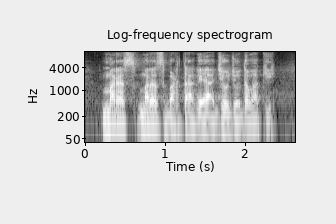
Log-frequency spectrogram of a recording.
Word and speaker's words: مرض: تو لفظ ہے, لوگ کہتے ہیں مرض, تو مرض ہے تو اس کا صحیح تلفظ مرض بڑھتا گیا جو دوا کی مرض.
